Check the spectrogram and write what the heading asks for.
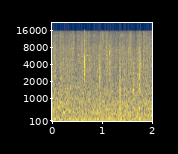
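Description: Several horses walking and trotting on an arena's sand, their hoofbeats soft and irregular, with a few faint clicks, over a steady hiss.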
